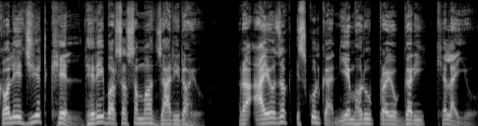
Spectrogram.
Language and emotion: Nepali, neutral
